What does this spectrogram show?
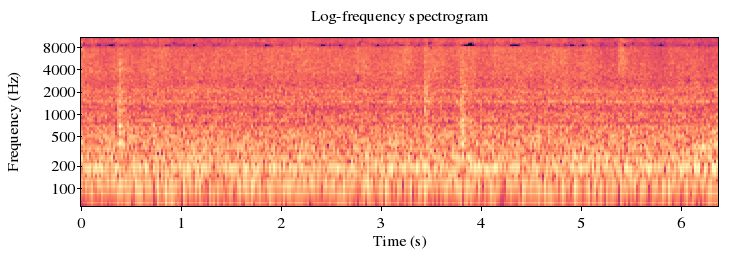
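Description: Anchovies and chili spice paste frying in a wok, stirred and scraped with a silicone spatula, with a few light knocks of the spatula against the pan. A steady low hum runs underneath.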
